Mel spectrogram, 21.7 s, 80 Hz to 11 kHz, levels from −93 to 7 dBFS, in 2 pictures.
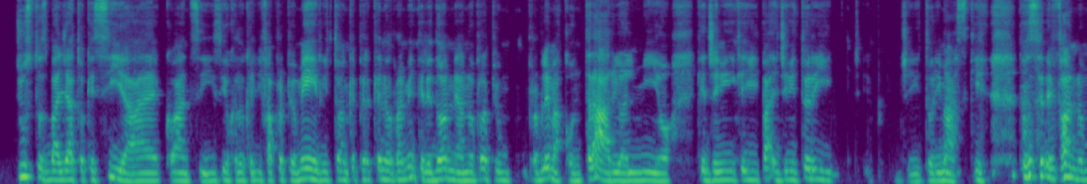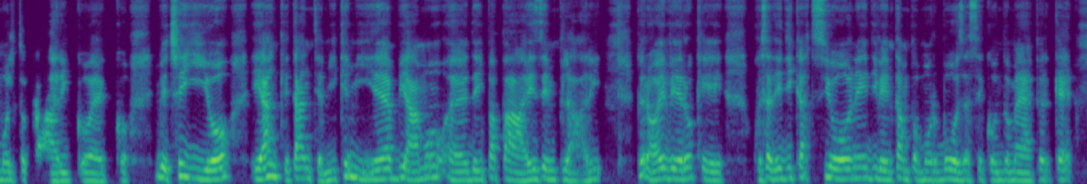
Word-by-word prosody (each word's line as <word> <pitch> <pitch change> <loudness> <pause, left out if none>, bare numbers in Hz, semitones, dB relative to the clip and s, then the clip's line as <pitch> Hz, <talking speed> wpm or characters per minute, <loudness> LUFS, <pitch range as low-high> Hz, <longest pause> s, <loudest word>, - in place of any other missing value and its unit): giusto 210 -2 +4
o - - -1
sbagliato 160 +1 +1
che 165 -1 -4
sia, 140 -5 +3
ecco, 140 0 -5
anzi, 140 -1 0
sì, 140 - -7
io 150 - -2
credo 145 0 -3
che 150 - -3
gli 145 - -4
fa - - +1
proprio 160 -3 -3
merito, 160 -3 +2
anche 155 -4 -4
perché 160 +1 -2
normalmente 165 +3 -1
le 145 - +1
donne 165 0 +2
hanno 145 0 +1
proprio 165 0 -2
un 145 -1 -4 0.2
problema 175 -3 0
contrario 140 0 +2
al 140 - +1
mio: 140 -2 0 0.3
che - - -3
geni 150 +1 0
che 145 - -3
i 155 -1 -3
pa - - -1
i - - -3
genitori 155 +2 -2
g 125 - -27
p - - -46 0.2
genitori 135 +2 -5
maschi 140 +1 0 0.4
non 210 - +5
se 240 0 +8
ne 180 -6 +1
fanno 190 -3 +4
molto 155 -2 -4
carico, 140 +1 -3
ecco. 130 -1 -4 0.2
Invece 200 0 +2
io 180 -2 +5 0.2
e 175 - 0
anche 210 +3 +4
tante 185 -2 -1
amiche 160 +10 -2
mie 170 -4 +1
abbiamo, 180 +1 -1
ehm, 150 -2 -2
dei 160 +1 -3
papà 150 -5 -1
esemplari; 165 -3 -2 0.3
però 235 -10 0
è 175 +3 +2
vero 180 +1 +2
che 155 -6 -4 0.3
questa 165 - +1
dedicazione 185 0 +2
diventa 175 -1 -1
un 175 - -3
po' 170 - -4
morbosa 160 +1 0
secondo 160 +1 -2
me, 145 -2 -2
perché 160 +1 -3
160 Hz, 195 wpm, -21 LUFS, 145-175 Hz, 0.4 s, se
